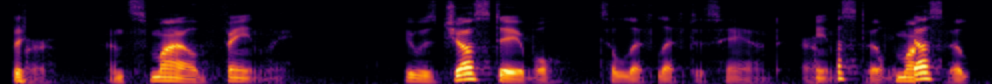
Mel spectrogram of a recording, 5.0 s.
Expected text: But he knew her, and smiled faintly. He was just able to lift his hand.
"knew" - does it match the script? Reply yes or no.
no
